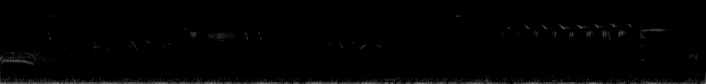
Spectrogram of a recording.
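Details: Yellowhammer singing in an exceptionally warm, wet winter in mid-February after overnight rain: a quick run of about eight thin, high, repeated notes ending in a longer drawn-out note, the song sometimes stopping midway; other birds chirp, low wind rumble.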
